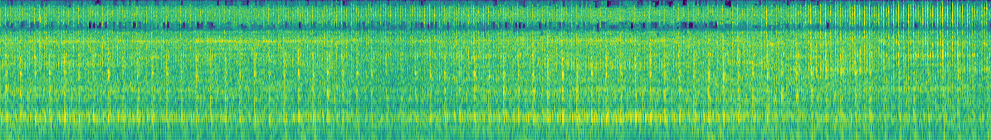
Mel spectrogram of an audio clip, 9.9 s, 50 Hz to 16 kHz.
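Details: BMW 335d M57 diesel at idle with regular knock three to four times a second from the top of the engine, vacuum pump removed; owner suspects an injector, new stumble on start, improves as it warms up.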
